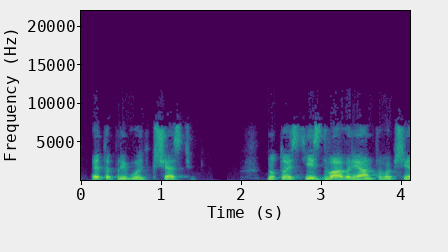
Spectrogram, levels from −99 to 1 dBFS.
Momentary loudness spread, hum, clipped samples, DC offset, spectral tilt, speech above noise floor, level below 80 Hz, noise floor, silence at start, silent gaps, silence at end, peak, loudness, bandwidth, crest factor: 9 LU; none; under 0.1%; under 0.1%; -5.5 dB/octave; 43 dB; -68 dBFS; -64 dBFS; 0.15 s; 1.74-1.82 s; 0 s; -4 dBFS; -22 LUFS; 7.6 kHz; 18 dB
